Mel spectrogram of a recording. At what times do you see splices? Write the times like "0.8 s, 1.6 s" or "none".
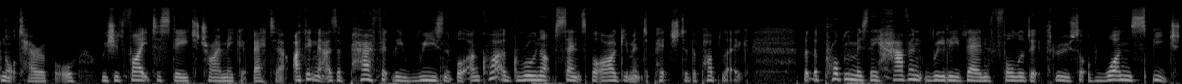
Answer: none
